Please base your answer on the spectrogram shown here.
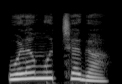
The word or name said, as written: ಒಳಮುಚ್ಚಗ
